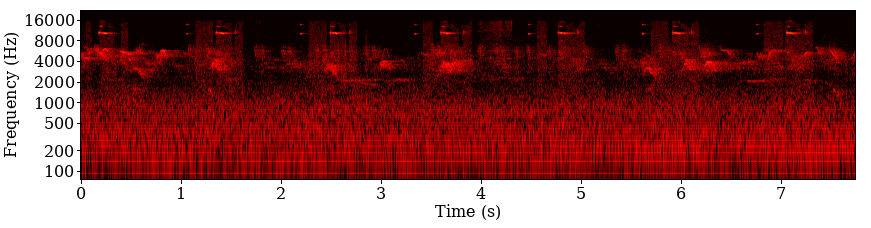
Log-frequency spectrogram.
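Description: Near silence with faint bird chirps now and then.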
